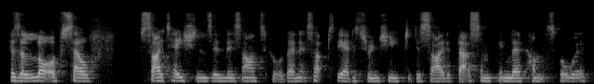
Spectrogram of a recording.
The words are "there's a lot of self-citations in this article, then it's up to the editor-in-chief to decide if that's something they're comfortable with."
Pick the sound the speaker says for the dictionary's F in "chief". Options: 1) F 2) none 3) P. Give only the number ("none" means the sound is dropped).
1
